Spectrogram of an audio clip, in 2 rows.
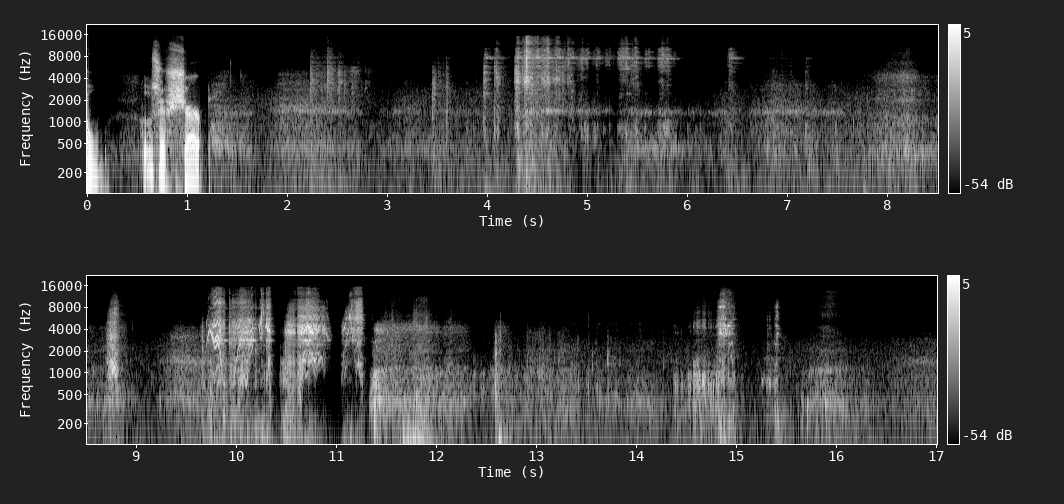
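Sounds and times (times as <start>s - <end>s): metal scraping and rattling: 3.5s - 6.6s.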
